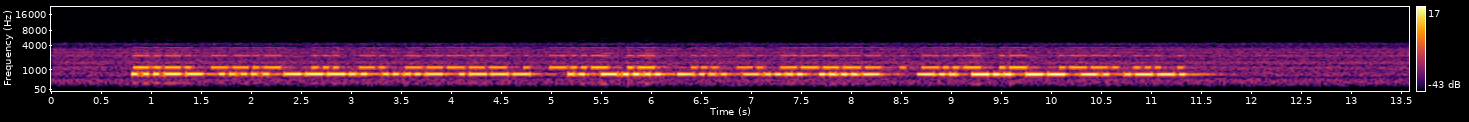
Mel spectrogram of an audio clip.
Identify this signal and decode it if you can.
Morse code, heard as two keyed tones, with fading and room echo. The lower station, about 22 wpm, 710 Hz: 3584J I6B64 DDMNP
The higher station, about 23 wpm, 1180 Hz: CQ SN0EXA SN0EXA PSE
